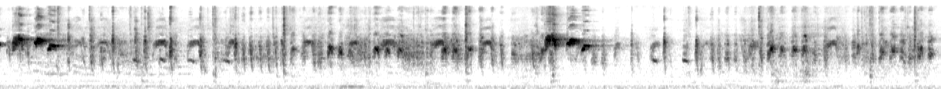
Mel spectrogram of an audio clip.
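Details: Chinese hwamei singing a dense, loud run of warbled and whistled phrases high in pitch, swelling in two bursts, with many sharp clicking and tapping noises throughout.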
